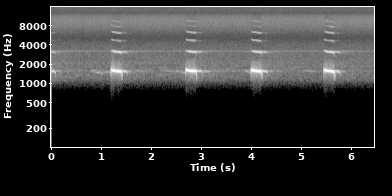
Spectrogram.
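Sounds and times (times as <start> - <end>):
Eurasian pygmy owl whistled hoots in Luxembourg: 1.2 - 1.6, 2.7 - 3.2, 4.0 - 4.4, 5.4 - 5.9.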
